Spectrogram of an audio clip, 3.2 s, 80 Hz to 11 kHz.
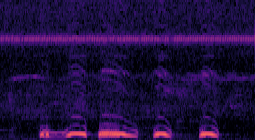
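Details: Tekukur, or spotted dove, calling in the kuk 2 pattern meant to lure wild birds: a brief doubled coo, a long throaty rolled coo, then two short clipped coos at a steady pace.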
